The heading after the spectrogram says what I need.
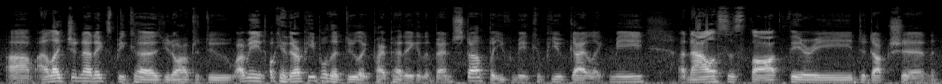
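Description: A man with a fairly low voice speaks briskly as a guest on a podcast. The conversation is casual, and his delivery is lively, meandering, and full of fillers.

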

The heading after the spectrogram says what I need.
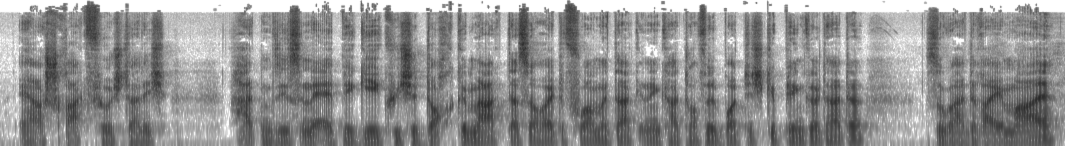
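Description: A man reading a comic story aloud as the narrator, with a dry storytelling manner. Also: sits low.

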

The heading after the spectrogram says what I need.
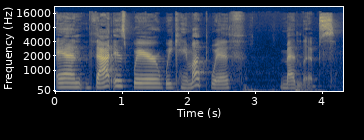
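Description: Woman, podcast co-host, casual chat, quirky and chatty, laughs easily, average pitch. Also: slow pace, sharp tone.

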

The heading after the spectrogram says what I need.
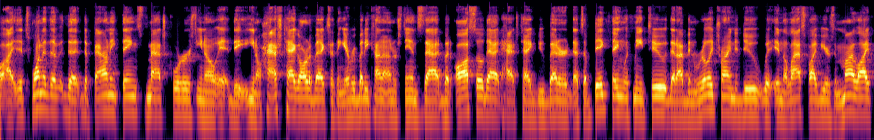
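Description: A man's voice: medium pitch, steady tone, brisk, hardly any pauses. Thirty-something man hosting a solo podcast. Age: 30s. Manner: conversational with frequent fillers and restarts. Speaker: podcast host and football coach.

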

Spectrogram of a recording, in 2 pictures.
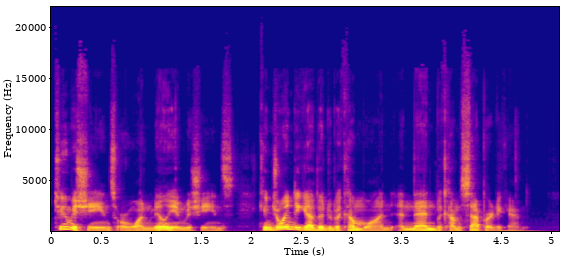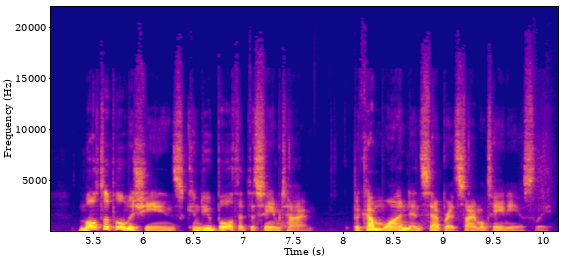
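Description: A man reads a non-fiction book aloud in audiobook style, handling its formal prose from a script. His pitch moves lively, his pace is quick, and every phrase is clearly enunciated.

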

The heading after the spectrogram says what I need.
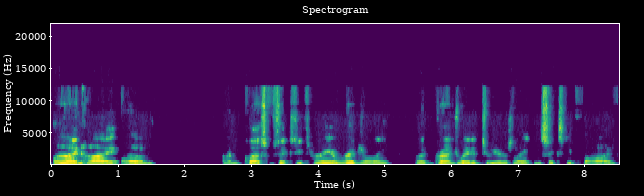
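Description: A man's voice: on the high side, slow pace, mellow, lo-fi sound. A man in his eighties introducing himself on a group call, hesitant with fillers. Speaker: guest. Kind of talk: casual self-introduction.

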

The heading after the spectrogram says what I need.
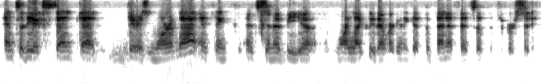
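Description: A native Spanish speaker who is a psychology professor and consultant explains ideas thoughtfully in a radio interview, piling up lists and correcting himself along the way. His fairly low voice is level, fast, sharp and breathy-edged, on a rough recording.

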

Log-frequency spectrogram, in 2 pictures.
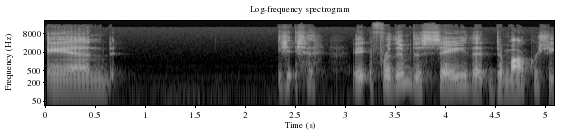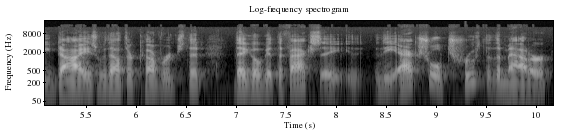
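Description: A man hosts a talk radio show in a conversational, opinionated way, with a middle-pitched voice. He drops in dry, informal asides. The sound is echoey, picked up by a lav mic in a room with bare acoustics. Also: animated, measured pace. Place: indoor room at a college without sound paneling. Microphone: lavalier.

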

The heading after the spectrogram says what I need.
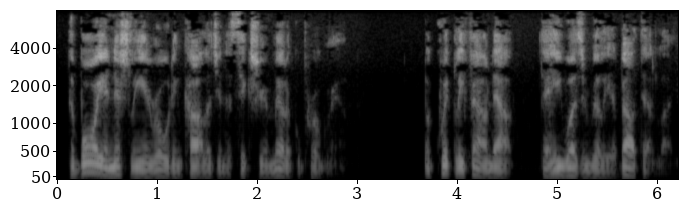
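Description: A man hosting and narrating a scripted story in a measured storytelling manner. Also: low-pitched, slightly rough, dry recording. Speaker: host and narrator.

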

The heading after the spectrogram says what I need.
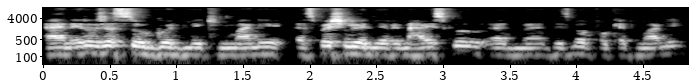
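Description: A Kenyan man in his thirties speaking as a guest in a relaxed interview. His voice sits at an everyday middle pitch, and he talks easily about his background, laughing now and then. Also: fast, poor audio. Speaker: startup founder, guest. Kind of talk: casual interview talk.

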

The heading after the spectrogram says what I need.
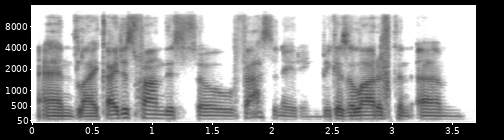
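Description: A man's voice: fairly low pitch, steady tone, a little fast, a bit bright, no echo. A middle-aged man from the Philippines, a guest artist, explaining things in a chatty way with many fillers. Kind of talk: casual interview.

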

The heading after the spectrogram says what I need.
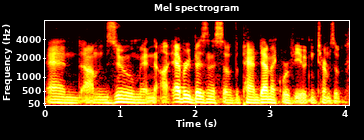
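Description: Low-voiced man chatting about finance. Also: little pitch movement, brisk, vocal fry, a little hiss or hum. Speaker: podcast co-host and investment adviser. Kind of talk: casual finance chat.

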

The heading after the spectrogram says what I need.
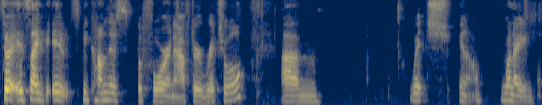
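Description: A Canadian woman with a fairly low voice, a comedian guesting on a podcast. She tells relaxed, chatty stories and laughs often as she talks. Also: slow, vocal fry, husky. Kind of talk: casual chat.

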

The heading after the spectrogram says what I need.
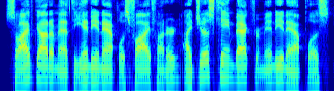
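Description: A man in his fifties tells stories as a podcast guest, his voice smooth and resonant on a dry, close recording. He rambles with plenty of restarts but keeps the telling lively. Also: mid-range voice, brisk, dry recording. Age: 50s. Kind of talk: casual storytelling interview.

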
